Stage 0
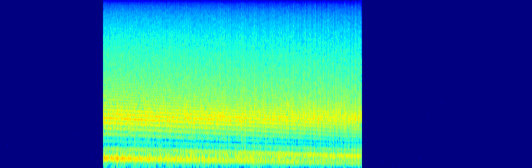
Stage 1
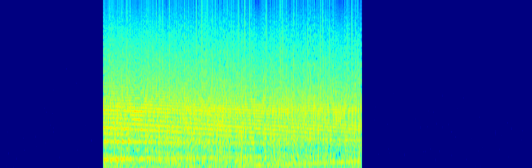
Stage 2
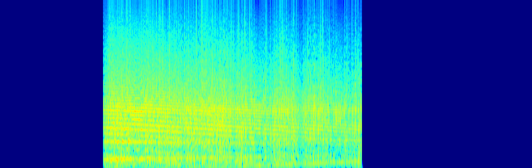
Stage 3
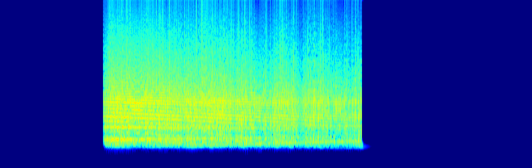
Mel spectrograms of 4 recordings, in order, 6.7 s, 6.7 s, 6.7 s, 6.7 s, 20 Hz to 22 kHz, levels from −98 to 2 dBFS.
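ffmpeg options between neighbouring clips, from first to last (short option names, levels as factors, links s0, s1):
-af "aeval=exprs='val(0)*sgn(sin(2*PI*360*n/s))':c=same"
-af "highpass=42,agate=range=0.398:threshold=0.0501:ratio=16:detection=peak"
-af "afreqshift=430"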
